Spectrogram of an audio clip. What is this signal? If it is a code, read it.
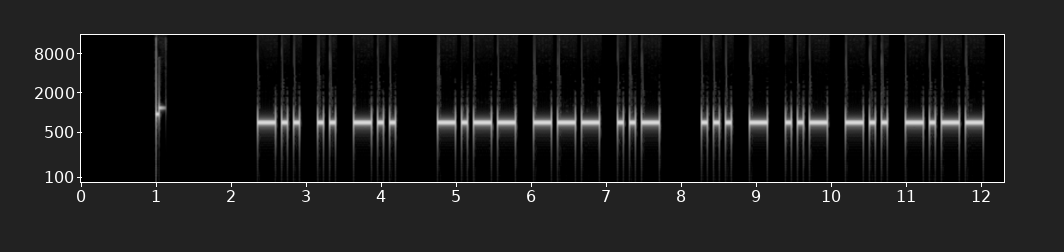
Morse code, heard as a keyed tone, about 16 wpm, 700 Hz. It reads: DID YOU STUDY
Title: Sentences from Top 1000 Words - Review Part 3 - 15wpm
